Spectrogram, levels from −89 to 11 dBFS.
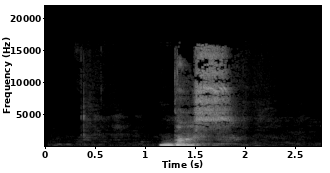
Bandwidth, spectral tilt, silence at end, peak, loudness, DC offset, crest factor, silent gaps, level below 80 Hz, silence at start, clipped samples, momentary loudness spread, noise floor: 16.5 kHz; -3 dB/octave; 0.9 s; -12 dBFS; -27 LUFS; under 0.1%; 20 dB; none; -74 dBFS; 1.15 s; under 0.1%; 10 LU; -73 dBFS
